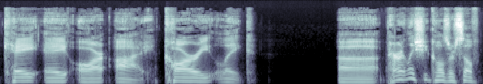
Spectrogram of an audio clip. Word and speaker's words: Kari: It's spelled Kari, but she says Carrie.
